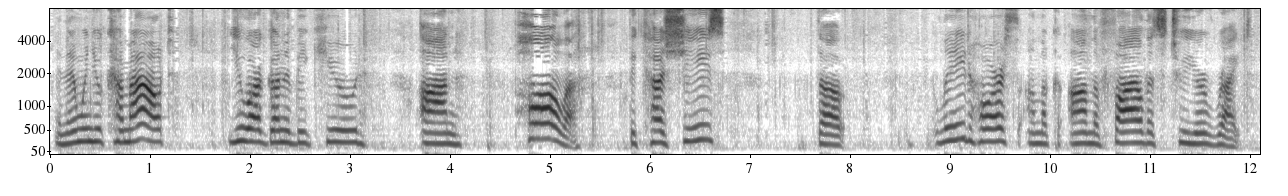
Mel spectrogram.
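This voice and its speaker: Higher-pitched woman teaching riders outdoors. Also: slow pace, long pauses. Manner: directive, explanatory, checks understanding. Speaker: riding instructor. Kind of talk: spontaneous hands-on instruction. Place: outdoors at a riding arena.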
